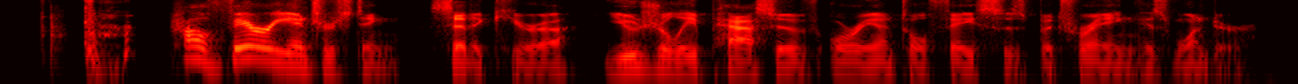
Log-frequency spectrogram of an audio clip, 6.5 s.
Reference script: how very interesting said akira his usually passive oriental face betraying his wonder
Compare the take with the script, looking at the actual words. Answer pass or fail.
fail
